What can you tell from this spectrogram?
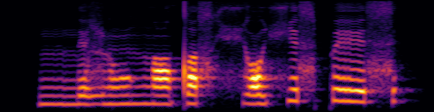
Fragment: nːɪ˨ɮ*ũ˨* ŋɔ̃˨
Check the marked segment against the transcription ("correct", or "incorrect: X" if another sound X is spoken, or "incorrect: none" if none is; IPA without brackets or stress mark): correct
